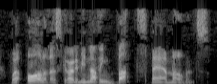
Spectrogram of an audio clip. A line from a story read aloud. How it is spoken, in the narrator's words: exclaimed Dan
